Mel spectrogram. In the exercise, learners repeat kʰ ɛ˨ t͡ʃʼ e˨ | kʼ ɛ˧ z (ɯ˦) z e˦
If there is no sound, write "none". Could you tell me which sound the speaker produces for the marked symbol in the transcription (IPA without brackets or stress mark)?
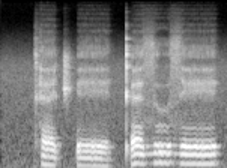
ɯ˦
